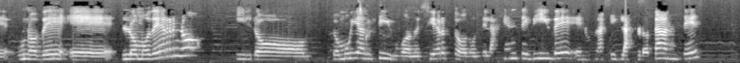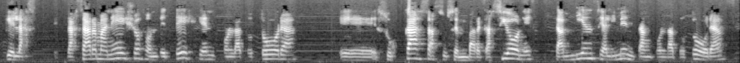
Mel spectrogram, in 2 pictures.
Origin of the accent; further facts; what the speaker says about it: Argentina; Muy gritones somos los argentinos.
